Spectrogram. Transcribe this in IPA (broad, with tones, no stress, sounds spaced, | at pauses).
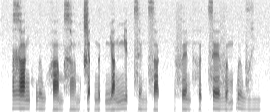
ɣ a˧ ŋ h w ə̤˨˩ w h a˧˩ m x a̤˨˩ m t͡ɕ a˨˩ t̚ n ə˨˩ t̚ ɲ a˨˦ n ɲ e˦˥ t̚ s ɛ̤˨˩ n s a˨˩ k̚ | f ɛ˧˩ n h ə˦˥ t̚ s ɛ˧ v ə̰˧˥ m ɓ ə̤˨˩ w ɣ i̤˨˩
